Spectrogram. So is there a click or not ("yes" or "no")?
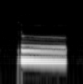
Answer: no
